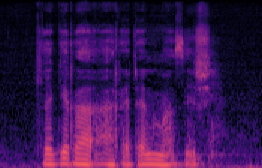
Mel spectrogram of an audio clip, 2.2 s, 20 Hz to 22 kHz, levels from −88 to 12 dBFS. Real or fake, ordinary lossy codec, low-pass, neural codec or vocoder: fake; none; none; vocoder, 44.1 kHz, 128 mel bands, Pupu-Vocoder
